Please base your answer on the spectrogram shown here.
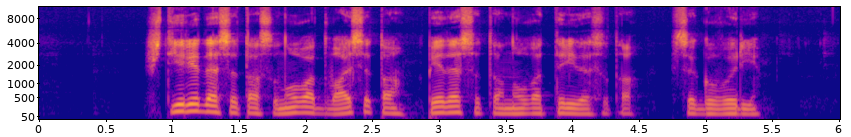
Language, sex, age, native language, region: Slovenian, male, 12-17, Slovenian, Drava region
